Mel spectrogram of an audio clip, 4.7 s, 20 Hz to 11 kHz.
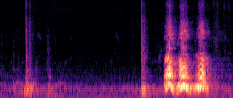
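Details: Great Danes recorded at Puppy Hill, 19 February 2019, evening: a few faint yips, then three loud, quick barks in a row near the end, over a constant low background hum.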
